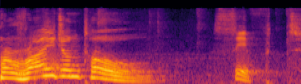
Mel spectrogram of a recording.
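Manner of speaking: key phrase stretched out slowly.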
